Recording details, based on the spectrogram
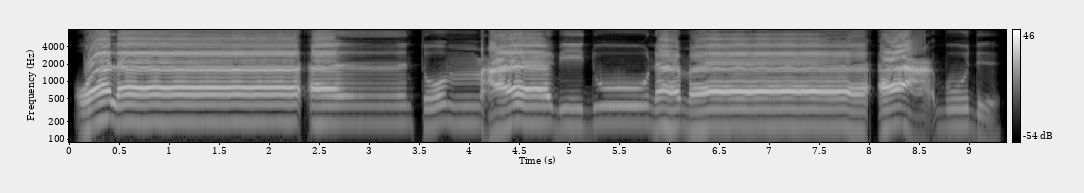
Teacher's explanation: Pada lafal la kembali lagi kita dapati hukum tajwid berupa mad jaiz munfasil yaitu ditandai dengan adanya huruf hamzah yang datang setelah huruf mad di sini huruf alif. Maka kita panjangkan untuk huruf la sepanjang empat harakat.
